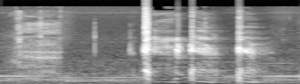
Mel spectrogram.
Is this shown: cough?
yes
